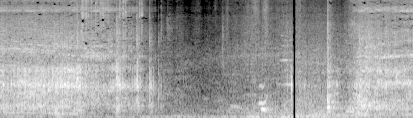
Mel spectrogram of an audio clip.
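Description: Plastic pull-back toy car's wind-up gear motor whirring as the car runs across a stone-chip floor, fading in the middle and picking up again near the end. A sharp click comes about four and a half seconds in.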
